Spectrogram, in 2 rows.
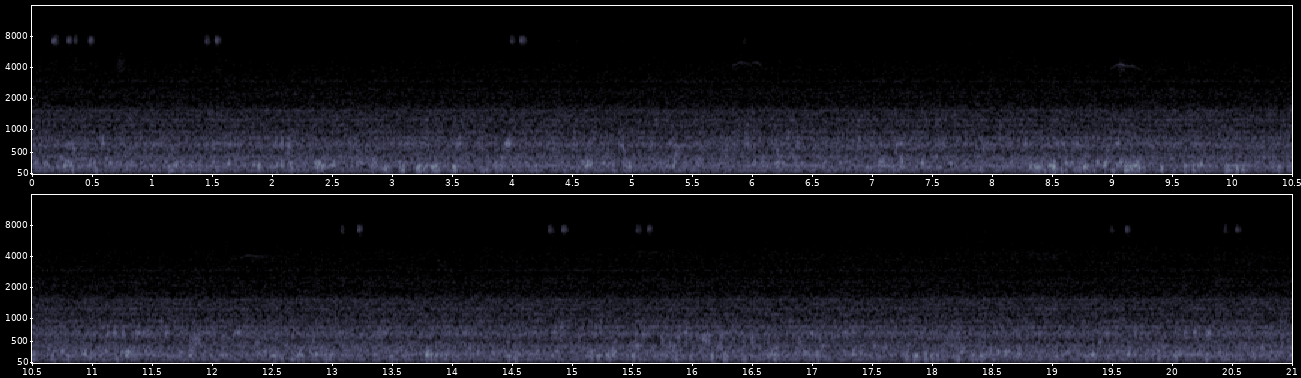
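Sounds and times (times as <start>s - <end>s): low hiss and rumble: 0.0s - 21.0s.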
